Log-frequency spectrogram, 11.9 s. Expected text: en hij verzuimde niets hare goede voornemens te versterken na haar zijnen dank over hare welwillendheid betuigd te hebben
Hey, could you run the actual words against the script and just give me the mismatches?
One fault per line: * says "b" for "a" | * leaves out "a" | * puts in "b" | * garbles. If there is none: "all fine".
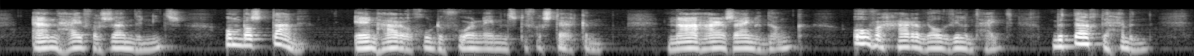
* puts in "om bastane in"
